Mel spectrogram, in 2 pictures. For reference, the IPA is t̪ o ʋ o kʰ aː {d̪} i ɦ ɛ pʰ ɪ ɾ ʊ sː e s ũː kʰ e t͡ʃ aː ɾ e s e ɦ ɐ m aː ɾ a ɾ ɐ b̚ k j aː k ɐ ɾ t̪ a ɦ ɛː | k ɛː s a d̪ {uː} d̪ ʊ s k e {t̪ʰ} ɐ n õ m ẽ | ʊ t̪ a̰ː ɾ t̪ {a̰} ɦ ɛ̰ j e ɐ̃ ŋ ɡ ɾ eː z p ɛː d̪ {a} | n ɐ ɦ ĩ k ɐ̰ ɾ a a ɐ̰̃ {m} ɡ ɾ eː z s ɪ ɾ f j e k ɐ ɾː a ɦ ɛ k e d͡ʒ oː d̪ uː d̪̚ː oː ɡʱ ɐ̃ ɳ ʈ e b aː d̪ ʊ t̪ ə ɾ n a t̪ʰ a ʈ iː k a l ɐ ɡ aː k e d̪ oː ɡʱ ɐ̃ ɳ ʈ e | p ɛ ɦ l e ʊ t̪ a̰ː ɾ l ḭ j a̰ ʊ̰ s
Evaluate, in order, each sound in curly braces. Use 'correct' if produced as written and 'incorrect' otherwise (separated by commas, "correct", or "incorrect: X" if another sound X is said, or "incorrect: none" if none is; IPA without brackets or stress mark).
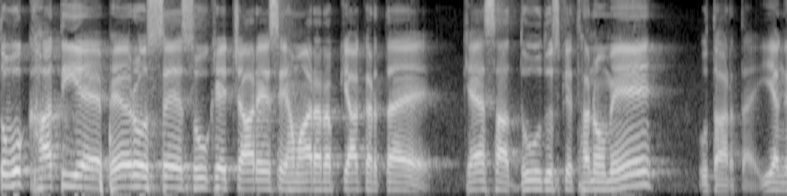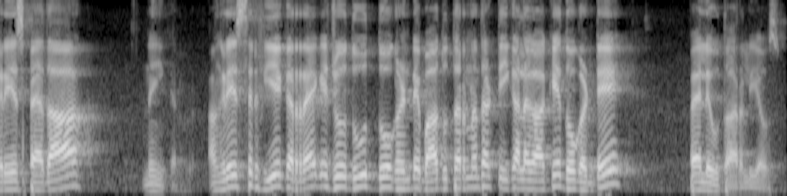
incorrect: t̪, correct, correct, correct, correct, incorrect: ŋ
